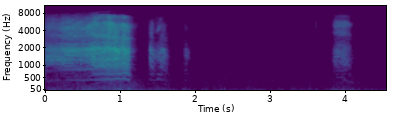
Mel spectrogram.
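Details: In a Murmansk region forest, where adult and young common ravens are present, one loud, drawn-out rasping call is followed by two short softer scratchy notes, a pause, then one more brief hoarse call.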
